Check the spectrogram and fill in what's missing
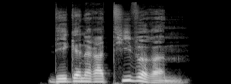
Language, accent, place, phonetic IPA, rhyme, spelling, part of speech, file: German, Germany, Berlin, [deɡeneʁaˈtiːvəʁəm], -iːvəʁəm, degenerativerem, adjective, De-degenerativerem.ogg
- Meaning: strong dative masculine/neuter singular comparative degree of degenerativ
